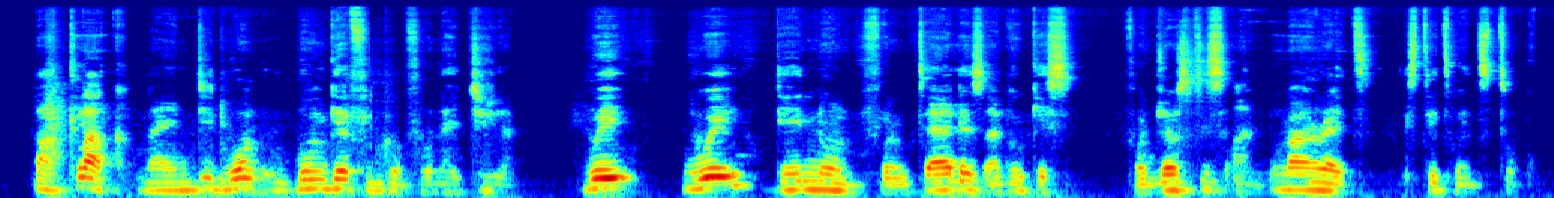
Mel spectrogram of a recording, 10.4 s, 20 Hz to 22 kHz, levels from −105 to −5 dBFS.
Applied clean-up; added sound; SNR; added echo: neural mask model DeepFilterNet 3.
